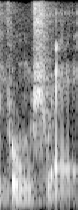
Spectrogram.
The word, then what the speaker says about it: feng shui: "No, Tom, it's actually Feng Shui."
